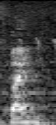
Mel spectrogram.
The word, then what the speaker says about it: Pine: On enchaîne directement avec Pine ou Pin comme vous voulez. Qui a l'air d'être un magnifique jeu aussi. Je pense peu que ça se prononce Pine.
